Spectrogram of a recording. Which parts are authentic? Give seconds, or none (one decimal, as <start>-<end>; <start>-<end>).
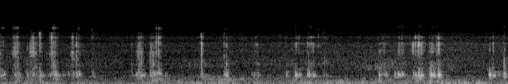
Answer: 0.0-5.1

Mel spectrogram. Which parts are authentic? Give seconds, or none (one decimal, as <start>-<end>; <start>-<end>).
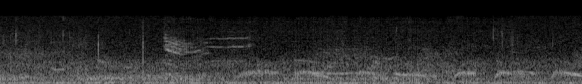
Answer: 0.0-1.6; 5.1-5.8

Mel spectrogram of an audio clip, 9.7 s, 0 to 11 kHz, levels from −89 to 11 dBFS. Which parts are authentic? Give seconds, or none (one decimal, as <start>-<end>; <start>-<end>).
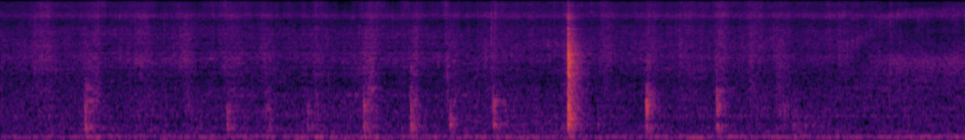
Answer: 0.0-0.9; 4.6-9.7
